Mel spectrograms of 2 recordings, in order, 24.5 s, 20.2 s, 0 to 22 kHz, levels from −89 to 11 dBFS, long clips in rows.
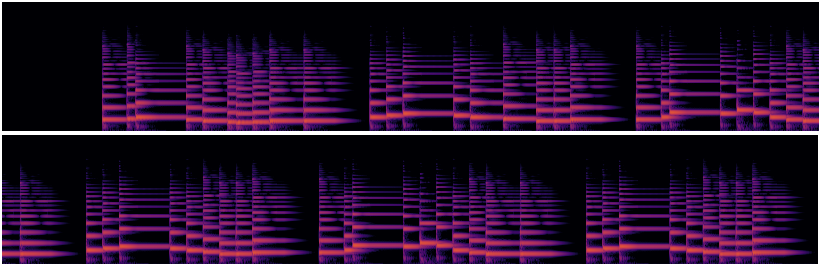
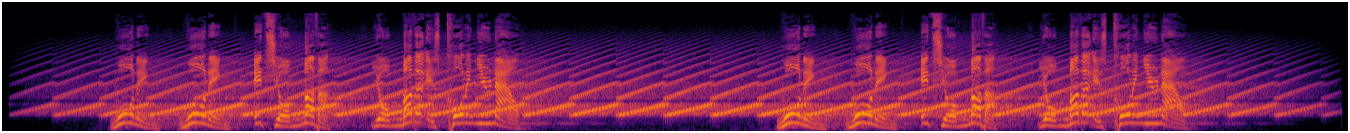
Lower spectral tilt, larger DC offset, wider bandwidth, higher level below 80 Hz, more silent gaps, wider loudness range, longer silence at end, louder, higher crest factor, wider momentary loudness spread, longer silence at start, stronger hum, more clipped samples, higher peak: first, -5 dB/octave vs -3 dB/octave; neither; second, 9.2 kHz vs 15.5 kHz; second, -80 dBFS vs -58 dBFS; first, 5.45-5.51 s, 9.44-9.51 s, 13.45-13.51 s, 16.96-17.01 s, 20.95-21.01 s vs none; second, 1 LU vs 5 LU; about the same, 0.3 s vs 0.3 s; second, -37 LUFS vs -19 LUFS; second, 14 dB vs 20 dB; second, 9 LU vs 15 LU; first, 1.5 s vs 0.35 s; neither; neither; second, -22 dBFS vs 0 dBFS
